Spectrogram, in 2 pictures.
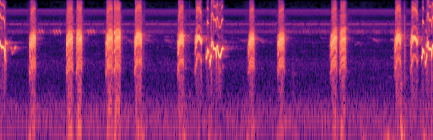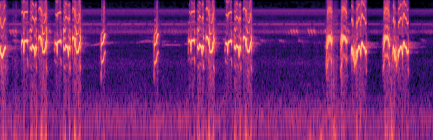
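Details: Sooty-headed bulbul lure recording for bird trapping: long sequence of sharp single chirps interspersed with bursts of bubbly warbled chatter, loud throughout, with a constant faint electronic whine.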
